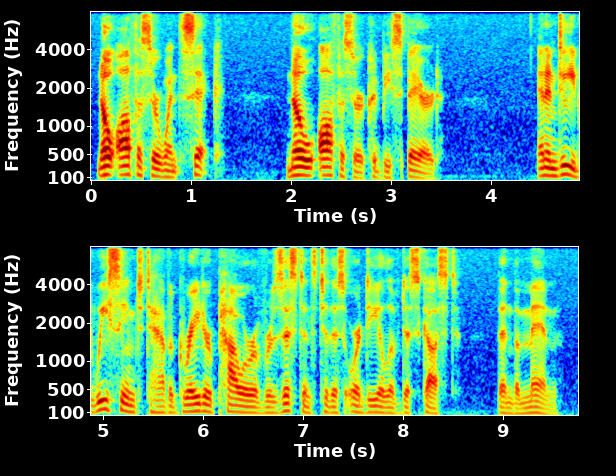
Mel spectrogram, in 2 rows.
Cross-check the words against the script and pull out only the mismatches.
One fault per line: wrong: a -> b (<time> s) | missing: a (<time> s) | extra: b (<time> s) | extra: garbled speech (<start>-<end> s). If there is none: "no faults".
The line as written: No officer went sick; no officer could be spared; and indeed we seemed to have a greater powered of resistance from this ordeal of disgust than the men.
wrong: powered -> power (6.1 s)
wrong: from -> to (7.1 s)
